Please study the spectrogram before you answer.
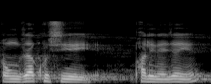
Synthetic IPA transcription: ɾɔŋzakʰusiɯj | pʰalinajzajɯ

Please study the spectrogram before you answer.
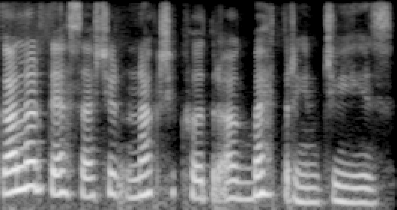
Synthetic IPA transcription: kɐlɐɾt̪esaːʃiɾnɐkʃikʰəːt̪ɾɐɡ̚bɐɦt̪ɾiːnt͡ʃiːz

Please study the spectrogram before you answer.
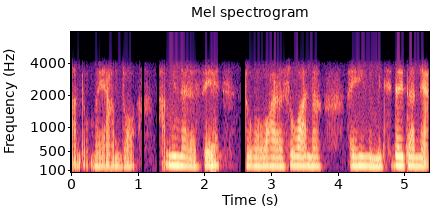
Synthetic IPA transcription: a̰dumɐja̰mdɔha̰t̚minɐɾɐ̰seɐduɡɐwaɾɐsuwanaːjinumitʰidɐjdana̰

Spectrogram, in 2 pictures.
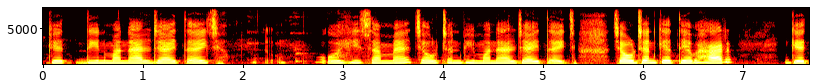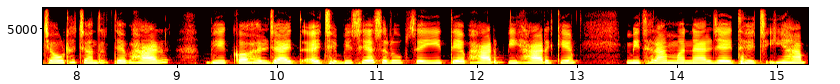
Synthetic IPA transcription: ked̪inmənaeld͡ʒajt̪əjt͡ʃʰ | oɦisəmːet͡ʃəʊɾt͡ʃənbʱimənald͡ʒajt̪əjt͡ʃʰt͡ʃəʊʈt͡ʃənket̪ebʱaɾ | ket͡ʃəwʈʰt͡ʃənd̪ɾət̪ebʱaɾbʱikəɦəld͡ʒajt̪ə̰jt͡ʃʰbisesɾupseit̪ebʱaɾbiɦaɾke | mit̪ʰɾammənaeld͡ʒajt̪ʰəjt͡ʃʰiɦã

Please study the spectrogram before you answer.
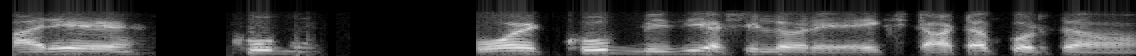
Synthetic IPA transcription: əɾe | kʰuːp̚ | ʋoʈ̚kʰuːp̚bid͡ziːəɕilːɔɾeːksʈaɾʈəp̚kɔɽt̪ã

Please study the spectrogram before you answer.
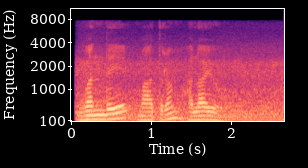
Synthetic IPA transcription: ʋɐ̃nd̪ejmaːt̪ɾɐmɦɐlaːjoː

